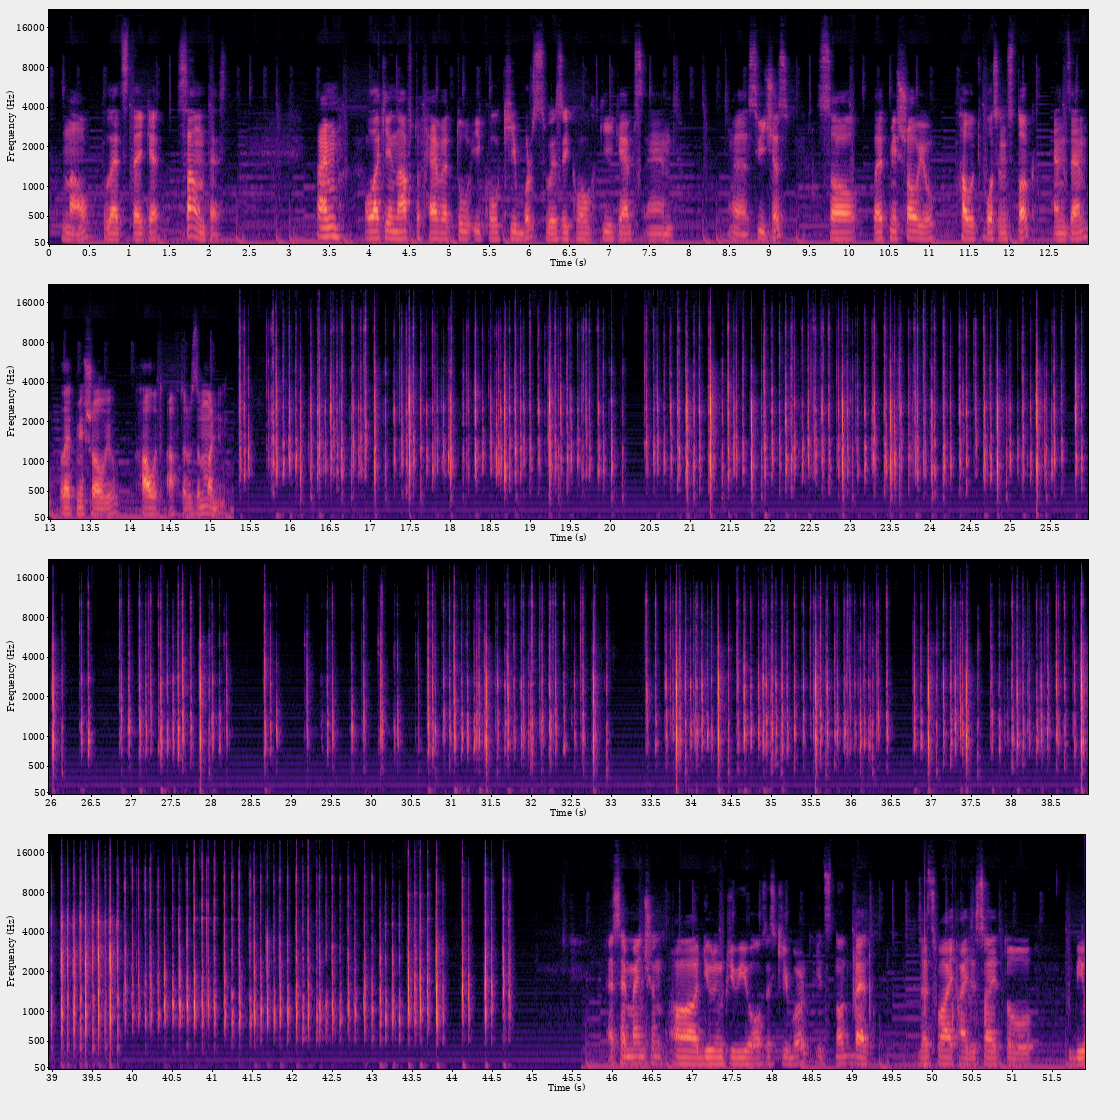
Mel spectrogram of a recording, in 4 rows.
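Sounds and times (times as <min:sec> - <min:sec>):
mechanical keyboard typing: 0:15.3 - 0:44.8.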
